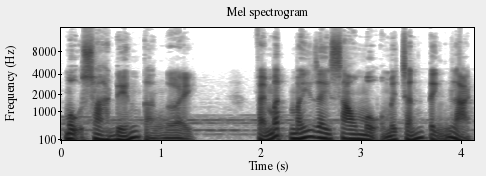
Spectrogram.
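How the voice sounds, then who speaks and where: A man's voice: fairly low pitch, very animated, fairly quick, a little mellow, faint music behind. A man, narrating a ghost story dramatically.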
